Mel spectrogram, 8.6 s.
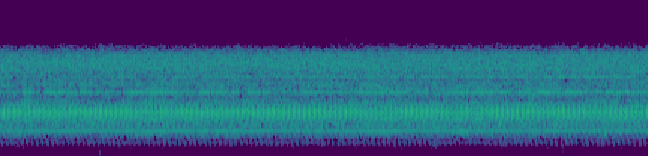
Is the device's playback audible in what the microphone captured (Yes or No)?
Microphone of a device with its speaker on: No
